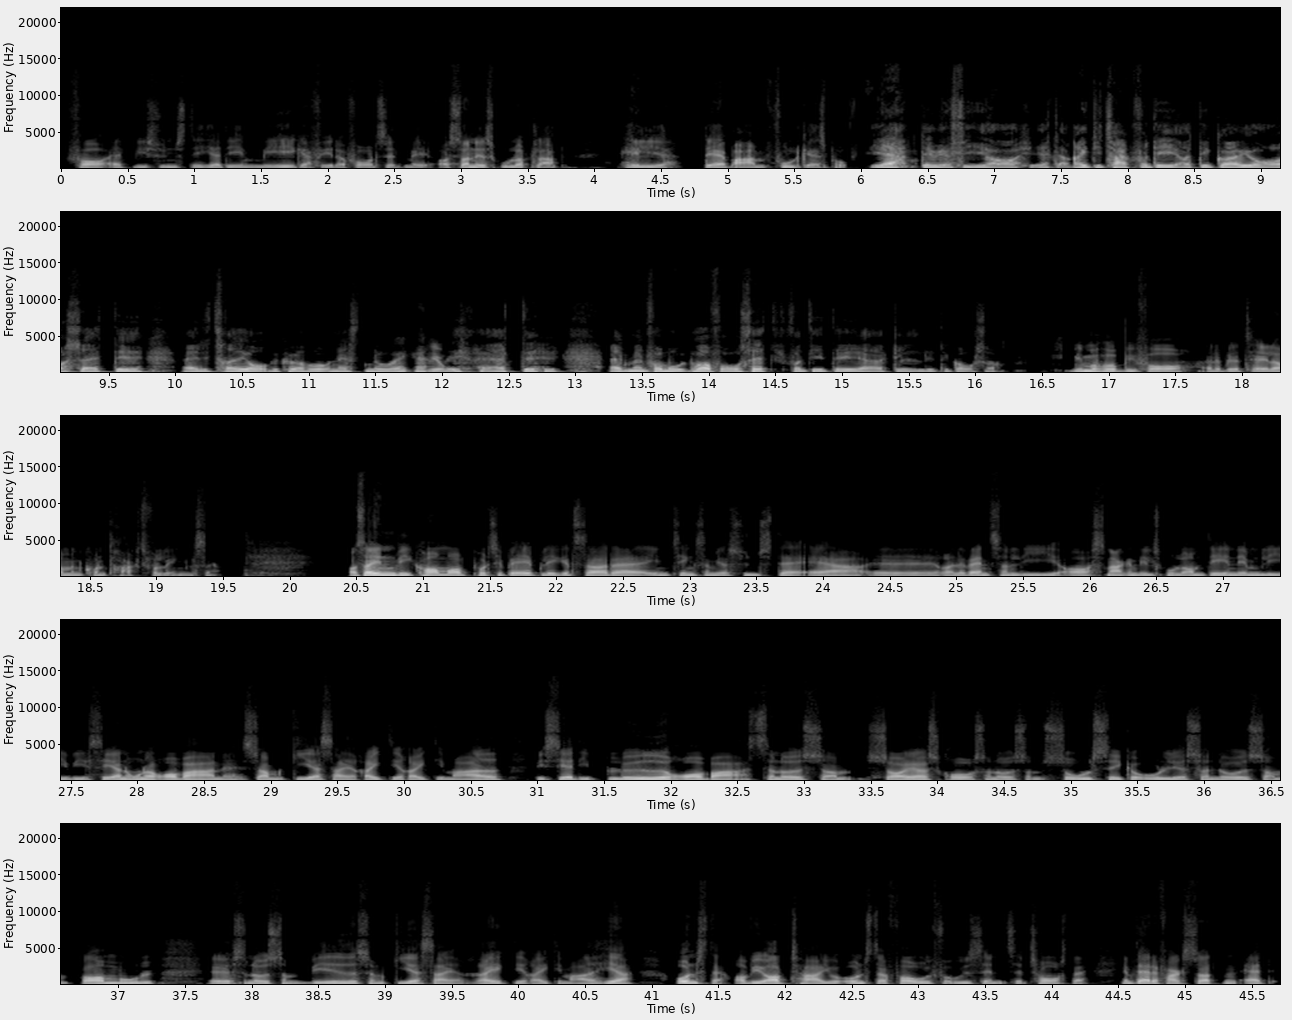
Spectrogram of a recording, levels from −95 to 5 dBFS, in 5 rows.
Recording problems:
muffled; very; fading above 2.5 kHz

